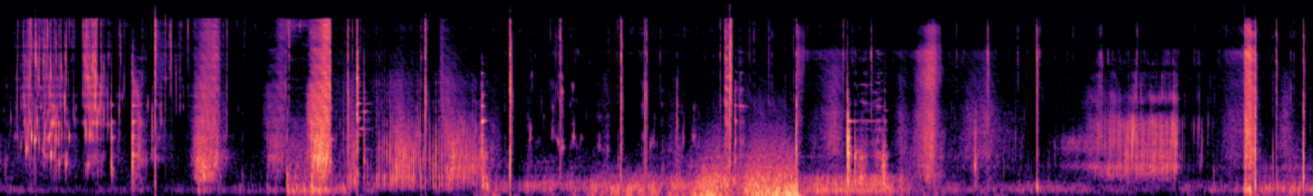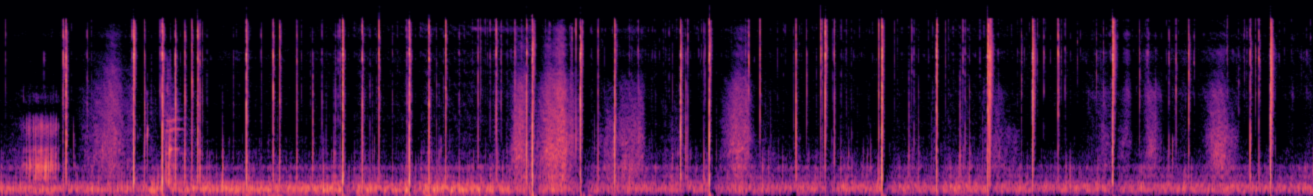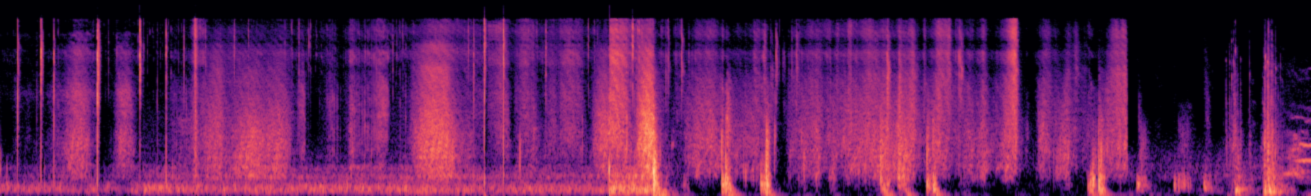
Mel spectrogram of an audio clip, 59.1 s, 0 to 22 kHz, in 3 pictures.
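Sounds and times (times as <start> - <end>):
wood fire crackling and popping: 0.1 - 2.8, 3.5 - 56.5
low rumble: 8.2 - 15.2, 18.7 - 24.0.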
